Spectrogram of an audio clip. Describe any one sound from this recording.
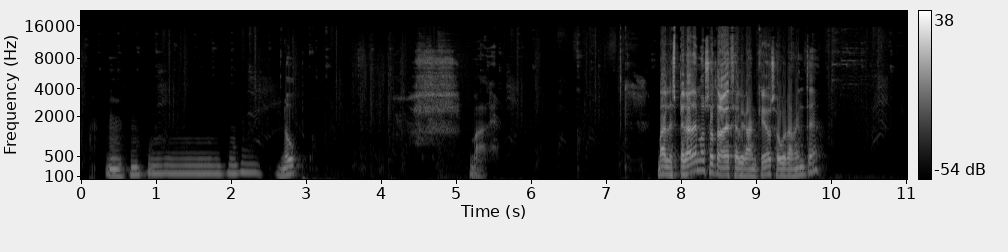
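A young man talks animatedly into a microphone, close by, sometimes drawing out his voice.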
